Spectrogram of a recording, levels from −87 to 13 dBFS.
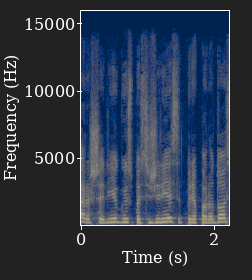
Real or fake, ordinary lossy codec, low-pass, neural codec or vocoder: real; AAC, 64 kbps; 14.4 kHz; none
